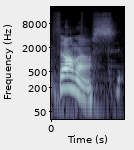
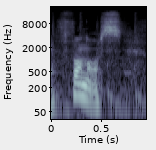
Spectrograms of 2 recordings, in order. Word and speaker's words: Thanos: And Thanos, he goes full Roman Reigns. I mispronounced his name there, didn't I? Thanos.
